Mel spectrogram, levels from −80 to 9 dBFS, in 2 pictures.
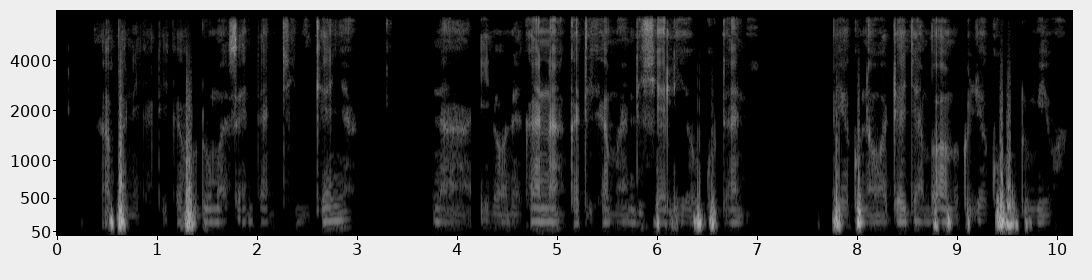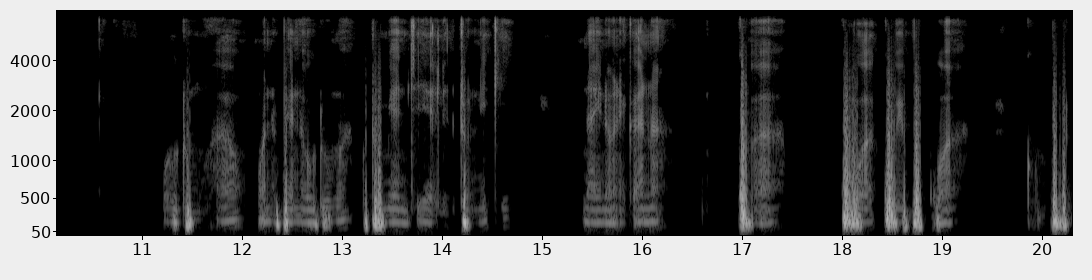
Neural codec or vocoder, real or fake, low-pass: none; real; 7.2 kHz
